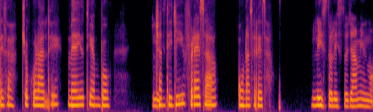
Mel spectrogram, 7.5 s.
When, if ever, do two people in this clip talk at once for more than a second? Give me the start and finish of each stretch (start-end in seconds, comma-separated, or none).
none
